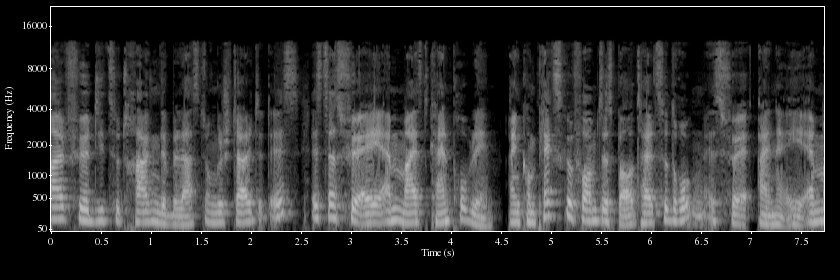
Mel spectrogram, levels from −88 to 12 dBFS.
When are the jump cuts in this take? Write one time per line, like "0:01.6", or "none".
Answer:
0:02.6
0:04.5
